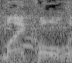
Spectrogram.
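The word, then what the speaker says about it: Mycole: That's Michael. It's spelled M-Y-C-O-L-E.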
